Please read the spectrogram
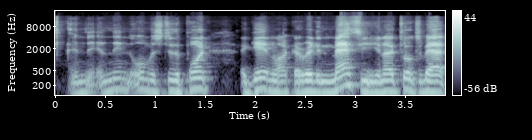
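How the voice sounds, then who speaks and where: A man's fairly high, bright, sharp voice with an Australian accent, fairly quick and with ordinary pitch variation, on a very clean recording with a silent background. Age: 60s. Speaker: pastor. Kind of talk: casual religious discussion.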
